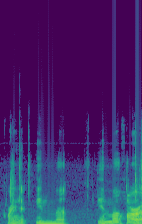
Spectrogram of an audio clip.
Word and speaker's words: Imahara: Grant Imahara.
